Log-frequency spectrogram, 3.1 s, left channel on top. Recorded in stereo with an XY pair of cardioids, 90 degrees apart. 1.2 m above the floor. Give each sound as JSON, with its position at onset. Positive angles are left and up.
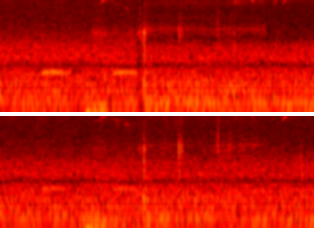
{"t": 0.8, "sound": "a thud", "azimuth_deg": -45, "distance_m": 1.6}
